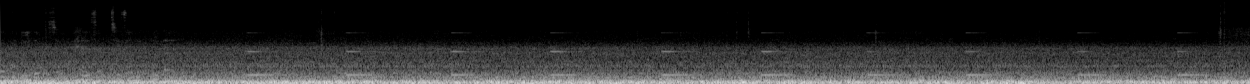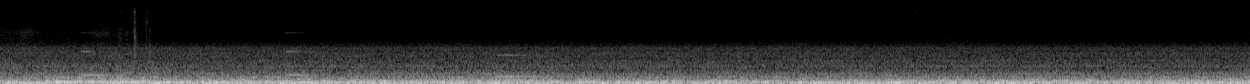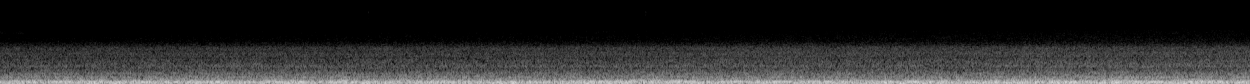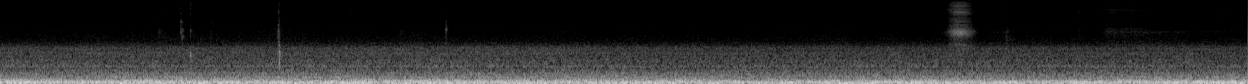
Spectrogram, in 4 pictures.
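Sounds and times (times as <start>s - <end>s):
car road rumble from inside: 0.0s - 49.9s
short soft repeating tone: 2.3s - 6.0s, 6.6s - 12.3s.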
